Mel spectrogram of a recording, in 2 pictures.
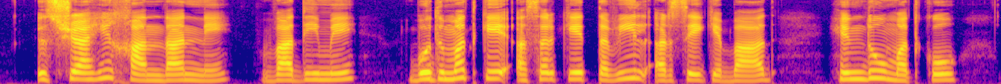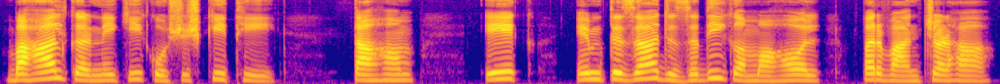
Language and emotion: Urdu, neutral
